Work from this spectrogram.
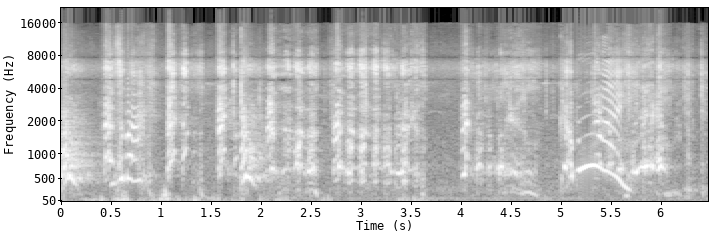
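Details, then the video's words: Chattering Staffordshire bull terrier producing rapid rhythmic grumbles and yaps like mock talking, then a pause and a rising-falling whining howl near the end. "Staffordshire Bull Terrier chattering"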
